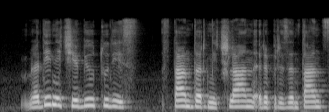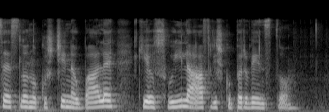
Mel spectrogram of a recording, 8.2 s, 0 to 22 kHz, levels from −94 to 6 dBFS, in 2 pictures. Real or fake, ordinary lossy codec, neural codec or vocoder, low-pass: real; none; none; 10.8 kHz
